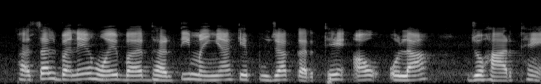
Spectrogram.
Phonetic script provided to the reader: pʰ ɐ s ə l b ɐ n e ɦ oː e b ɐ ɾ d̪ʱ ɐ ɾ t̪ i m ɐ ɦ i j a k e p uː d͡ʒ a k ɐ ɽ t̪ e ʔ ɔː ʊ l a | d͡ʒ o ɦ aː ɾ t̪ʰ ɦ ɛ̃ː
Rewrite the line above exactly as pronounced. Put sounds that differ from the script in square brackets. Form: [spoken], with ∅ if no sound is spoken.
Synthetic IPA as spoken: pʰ ɐ s ə l b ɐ n e ɦ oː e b ɐ ɾ d̪ʱ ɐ ɾ t̪ i m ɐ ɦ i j a k e p uː d͡ʒ a k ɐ [ɾ] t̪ e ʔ ɔː ʊ l a | d͡ʒ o ɦ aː ɾ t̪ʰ ɦ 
